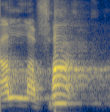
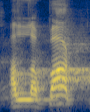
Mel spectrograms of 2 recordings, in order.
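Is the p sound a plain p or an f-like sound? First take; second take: f-like; plain p. First: It is said in Noakhali dialect with f. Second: It is said in standard Bengali with p.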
